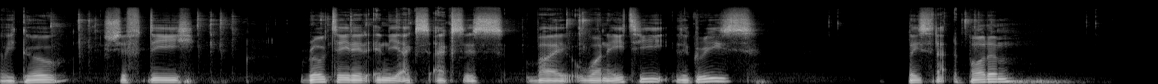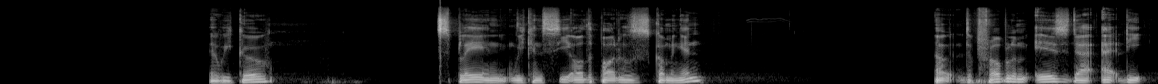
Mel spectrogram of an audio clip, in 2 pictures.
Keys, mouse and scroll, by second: 0.6 shift+d, 1.8 r, 5.5 g, 8.4-9.5 middle drag, 9.5 g, 11.6 space, 12.4 click, 13.2-15.8 middle drag, 15.8-16.7 scroll up 4, 16.7-17.6 shift+middle drag, 17.6-18.6 scroll down 2, 18.6-19.3 scroll down 1, 19.3-19.6 scroll down 1, 19.6 scroll up 2, 21.2 KP_0, 22.7-23.1 scroll up 7.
